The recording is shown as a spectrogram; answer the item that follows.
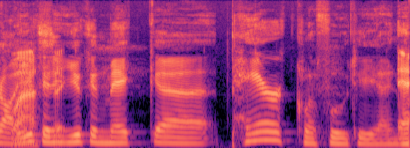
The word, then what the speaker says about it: clafouti: Clafouti is C-L-A-F-O-U-T-I. – C-L-A-F-O-U-T-I.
